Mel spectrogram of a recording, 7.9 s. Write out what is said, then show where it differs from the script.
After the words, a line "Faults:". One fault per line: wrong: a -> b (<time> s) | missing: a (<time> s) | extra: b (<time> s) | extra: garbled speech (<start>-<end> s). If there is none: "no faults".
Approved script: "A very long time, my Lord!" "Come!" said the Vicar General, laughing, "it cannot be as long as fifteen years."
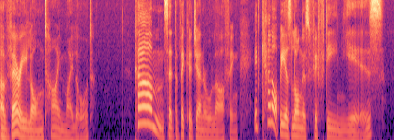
"A very long time, my Lord!" "Come!" said the Vicar General, laughing, "it cannot be as long as fifteen years."
Faults:
no faults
